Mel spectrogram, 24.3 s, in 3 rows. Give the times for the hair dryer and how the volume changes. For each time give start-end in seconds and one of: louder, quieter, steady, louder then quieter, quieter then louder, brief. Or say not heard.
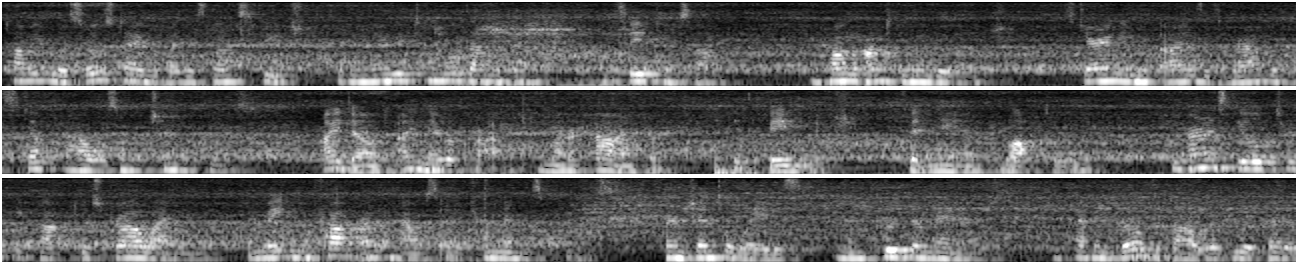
0.0-24.2 steady.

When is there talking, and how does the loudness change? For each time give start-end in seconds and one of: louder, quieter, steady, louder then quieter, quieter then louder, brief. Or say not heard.
0.0-24.2 steady.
